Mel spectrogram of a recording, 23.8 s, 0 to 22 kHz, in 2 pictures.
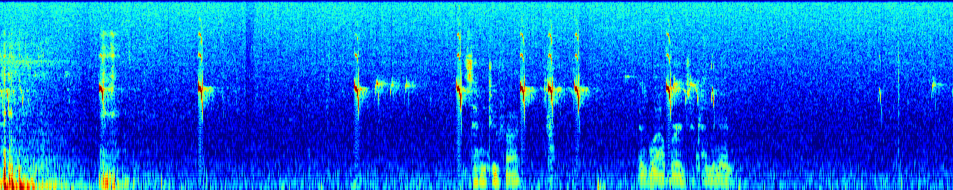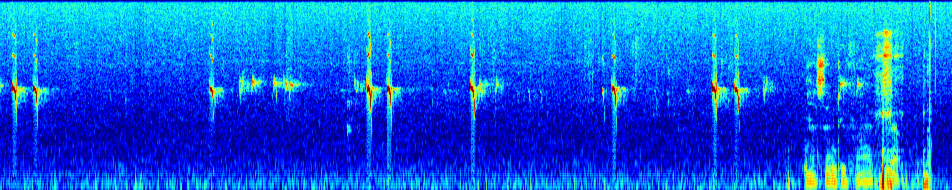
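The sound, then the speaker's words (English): Red crossbill type 2 flight calls from a crossbill in a ponderosa pine off a camp: a scattered series of short, sharp, high chip notes repeating irregularly over quiet background, with a few low muffled bursts of handling noise in between. “There's a crossbill right here off the camp in a ponderosa pine looking down.”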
